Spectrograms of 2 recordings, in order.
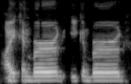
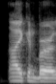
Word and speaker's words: Eichenberg: Oh, man, I never really practiced pronouncing his last name. Eichenberg. Please correct me. Eichenberg.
